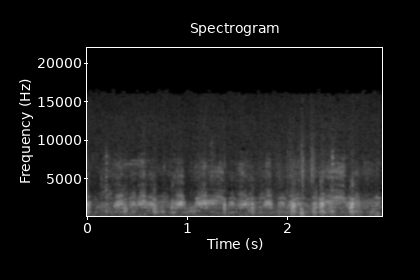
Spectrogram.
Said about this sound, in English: And watch to see which duck is quacking. That's the female mallard. Male mallards make a more subdued and raspy call, mostly when courting or greeting, or when they feel threatened.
